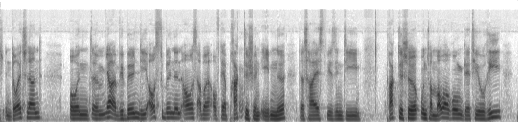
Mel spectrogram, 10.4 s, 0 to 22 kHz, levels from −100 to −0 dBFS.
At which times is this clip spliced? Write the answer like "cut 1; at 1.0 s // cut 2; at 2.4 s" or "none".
none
